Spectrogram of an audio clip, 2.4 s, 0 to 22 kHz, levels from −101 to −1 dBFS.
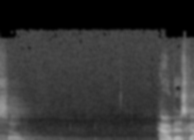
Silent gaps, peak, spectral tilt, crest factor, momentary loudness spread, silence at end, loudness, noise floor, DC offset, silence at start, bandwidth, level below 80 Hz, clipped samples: none; -14 dBFS; -2.5 dB/octave; 22 dB; 28 LU; 0 s; -32 LUFS; -61 dBFS; under 0.1%; 0 s; 17.5 kHz; -70 dBFS; under 0.1%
